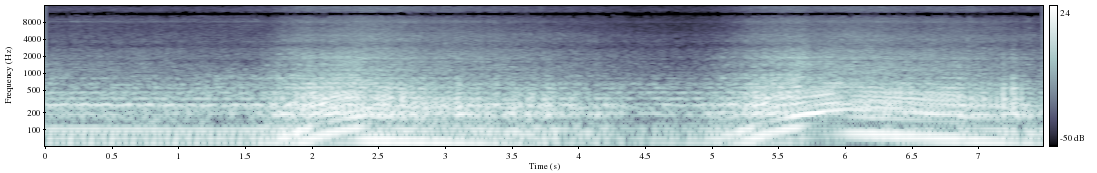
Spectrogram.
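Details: 2011 Cadillac Escalade V8 just bought from Carvana: catches and settles into a deep, even exhaust burble with a couple of clean rev blips; healthy, no ticks or misfires.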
